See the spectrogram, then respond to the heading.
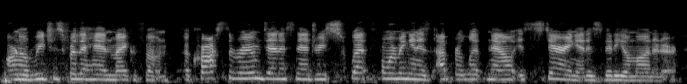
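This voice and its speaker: A woman narrates a screenplay's scene directions. Her voice sits a little high and sounds bright and crisp in its attack, though the recording is somewhat dull and lo-fi. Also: brisk, a little hiss or hum. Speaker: narrator reading stage directions in a table read.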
